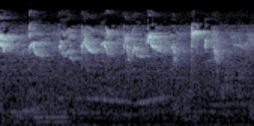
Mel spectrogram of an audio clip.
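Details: Oriental white-eye training song from Sambas, with a rich fill-in of canary, cililin, kapas tembak and jenggot phrases: rapid high twittering bursts in quick succession, a few faint lower tones underneath.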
